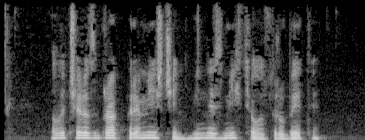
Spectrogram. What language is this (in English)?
Ukrainian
